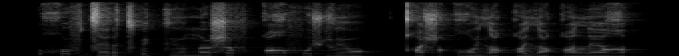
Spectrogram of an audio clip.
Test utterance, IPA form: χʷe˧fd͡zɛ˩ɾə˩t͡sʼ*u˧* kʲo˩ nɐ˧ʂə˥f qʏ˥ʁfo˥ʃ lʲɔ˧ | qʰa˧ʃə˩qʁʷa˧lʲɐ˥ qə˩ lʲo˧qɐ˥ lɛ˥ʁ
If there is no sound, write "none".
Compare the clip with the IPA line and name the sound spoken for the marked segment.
ʏ˧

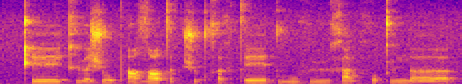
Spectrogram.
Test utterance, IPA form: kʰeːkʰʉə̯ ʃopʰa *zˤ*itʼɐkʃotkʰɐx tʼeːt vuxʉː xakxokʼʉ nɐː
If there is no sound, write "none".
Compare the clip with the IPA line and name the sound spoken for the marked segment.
zˤ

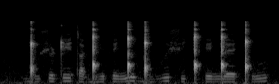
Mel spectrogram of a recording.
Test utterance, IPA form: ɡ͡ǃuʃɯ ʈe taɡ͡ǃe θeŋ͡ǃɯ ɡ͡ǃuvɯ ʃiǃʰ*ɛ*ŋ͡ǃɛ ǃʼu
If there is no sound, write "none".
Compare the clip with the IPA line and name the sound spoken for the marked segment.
e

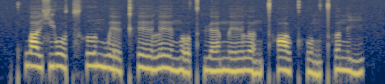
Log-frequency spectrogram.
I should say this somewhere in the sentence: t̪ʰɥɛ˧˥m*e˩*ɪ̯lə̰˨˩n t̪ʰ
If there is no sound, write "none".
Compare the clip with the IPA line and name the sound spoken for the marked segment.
e˧˥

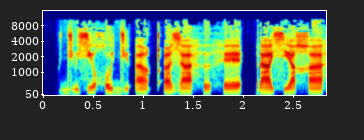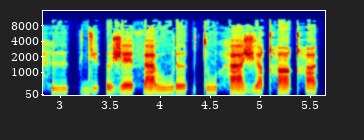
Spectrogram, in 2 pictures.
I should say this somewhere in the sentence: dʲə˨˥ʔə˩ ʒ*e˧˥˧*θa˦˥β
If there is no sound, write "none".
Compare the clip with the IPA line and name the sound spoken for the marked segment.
ɛ˧˥˧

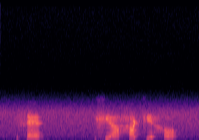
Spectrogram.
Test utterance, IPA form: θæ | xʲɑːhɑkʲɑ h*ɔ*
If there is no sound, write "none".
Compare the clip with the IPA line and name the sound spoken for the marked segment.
ɔ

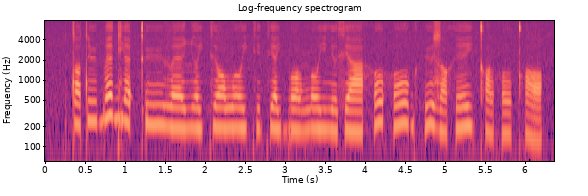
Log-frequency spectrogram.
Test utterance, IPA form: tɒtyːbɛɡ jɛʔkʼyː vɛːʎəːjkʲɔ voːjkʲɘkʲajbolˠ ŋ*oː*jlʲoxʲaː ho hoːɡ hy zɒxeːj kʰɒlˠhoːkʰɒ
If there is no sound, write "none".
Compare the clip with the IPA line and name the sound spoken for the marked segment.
oː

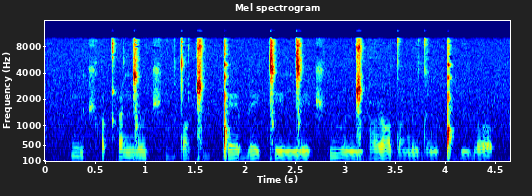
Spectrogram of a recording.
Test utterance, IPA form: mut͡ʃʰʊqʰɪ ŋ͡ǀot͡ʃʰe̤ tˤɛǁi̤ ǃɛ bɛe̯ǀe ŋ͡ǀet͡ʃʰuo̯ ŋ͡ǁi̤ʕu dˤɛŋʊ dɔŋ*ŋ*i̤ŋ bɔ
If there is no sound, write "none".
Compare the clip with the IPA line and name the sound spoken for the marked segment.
ǃ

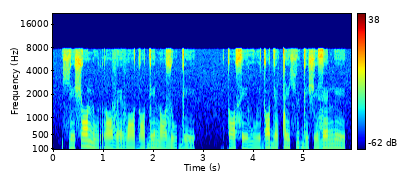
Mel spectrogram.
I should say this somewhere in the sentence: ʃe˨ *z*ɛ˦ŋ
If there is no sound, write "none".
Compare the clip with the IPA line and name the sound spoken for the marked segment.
z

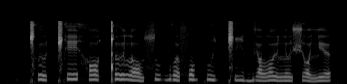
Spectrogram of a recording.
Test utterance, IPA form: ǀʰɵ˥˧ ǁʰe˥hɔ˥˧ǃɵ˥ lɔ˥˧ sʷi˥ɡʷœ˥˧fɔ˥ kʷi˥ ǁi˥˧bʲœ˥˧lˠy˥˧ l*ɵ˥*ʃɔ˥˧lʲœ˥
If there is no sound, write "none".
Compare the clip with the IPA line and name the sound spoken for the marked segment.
ɵ˥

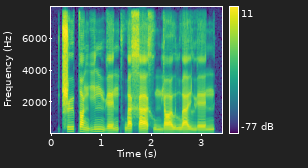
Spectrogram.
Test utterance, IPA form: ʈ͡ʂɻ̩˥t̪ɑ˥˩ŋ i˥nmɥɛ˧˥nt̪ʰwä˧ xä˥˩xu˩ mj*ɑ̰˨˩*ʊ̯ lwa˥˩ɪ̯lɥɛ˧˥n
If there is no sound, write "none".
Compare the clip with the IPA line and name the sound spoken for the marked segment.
ɑ˥˧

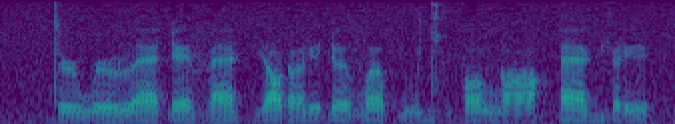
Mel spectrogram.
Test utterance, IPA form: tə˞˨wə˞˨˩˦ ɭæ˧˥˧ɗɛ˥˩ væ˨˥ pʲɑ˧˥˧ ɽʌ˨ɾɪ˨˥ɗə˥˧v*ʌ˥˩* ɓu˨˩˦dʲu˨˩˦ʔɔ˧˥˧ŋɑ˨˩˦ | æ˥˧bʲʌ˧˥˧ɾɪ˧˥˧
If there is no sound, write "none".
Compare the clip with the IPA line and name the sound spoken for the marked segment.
ʌ˥˩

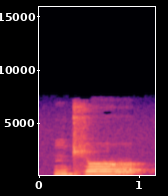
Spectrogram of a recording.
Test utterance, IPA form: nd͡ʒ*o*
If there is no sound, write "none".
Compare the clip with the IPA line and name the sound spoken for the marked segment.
o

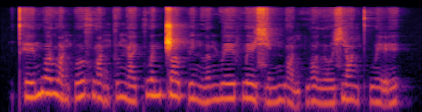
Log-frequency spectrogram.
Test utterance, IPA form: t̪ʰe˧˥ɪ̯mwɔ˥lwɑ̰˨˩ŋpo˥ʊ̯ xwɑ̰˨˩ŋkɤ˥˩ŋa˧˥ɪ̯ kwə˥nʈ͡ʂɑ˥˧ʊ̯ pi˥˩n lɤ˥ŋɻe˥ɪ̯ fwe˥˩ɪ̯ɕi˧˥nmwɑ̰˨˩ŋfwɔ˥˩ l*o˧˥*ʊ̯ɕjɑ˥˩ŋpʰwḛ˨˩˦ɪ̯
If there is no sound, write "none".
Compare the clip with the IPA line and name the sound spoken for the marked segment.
o˧˥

